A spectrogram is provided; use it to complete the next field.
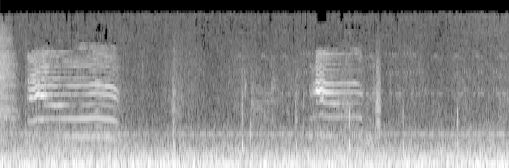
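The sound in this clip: A cat meows twice: a long, drawn-out meow followed a couple of seconds later by a shorter one, both clear over a steady low background hum.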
